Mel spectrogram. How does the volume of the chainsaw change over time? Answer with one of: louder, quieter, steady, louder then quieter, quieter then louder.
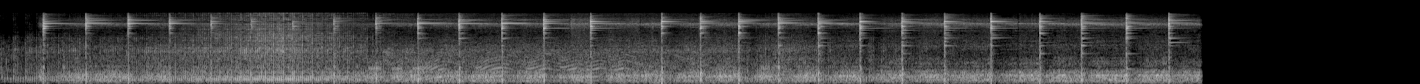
louder then quieter.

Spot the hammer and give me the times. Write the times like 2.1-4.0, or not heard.
0.3-12.1.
